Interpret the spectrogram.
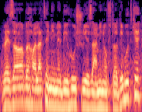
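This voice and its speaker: A man narrating a war story as scripted audiobook narration, in a steady, measured way. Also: medium pitch, a little hiss or hum.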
